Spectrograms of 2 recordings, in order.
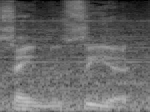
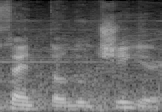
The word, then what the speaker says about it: Santa Lucia: So, or we would pronounce it Saint Lucia, but it's Santa Lucia here.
